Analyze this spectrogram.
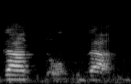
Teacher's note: Cuando nosotros decimos gato, ga, el postdorso toca el velo, no el ápice, ¿no? Sería loco que la lengua que está acá, la puntita, se vaya hasta acá.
